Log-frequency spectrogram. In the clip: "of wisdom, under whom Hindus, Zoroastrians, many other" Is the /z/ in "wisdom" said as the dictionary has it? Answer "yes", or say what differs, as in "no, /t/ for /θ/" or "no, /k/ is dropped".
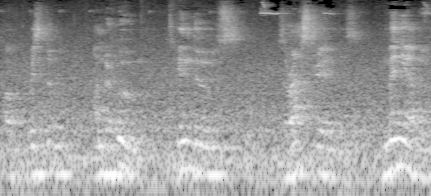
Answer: yes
